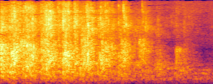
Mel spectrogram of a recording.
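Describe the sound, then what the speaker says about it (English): Crowd applause for a county commissioner and council at a parkway construction meeting, a steady broadband clatter of many hands that holds for about three seconds and then begins to thin and fade. "Give her a round of applause and our council a round of applause."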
